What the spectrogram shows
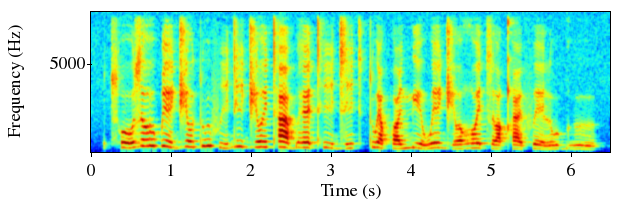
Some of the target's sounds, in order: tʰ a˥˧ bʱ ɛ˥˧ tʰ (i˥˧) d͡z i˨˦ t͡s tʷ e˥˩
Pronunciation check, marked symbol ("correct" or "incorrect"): incorrect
